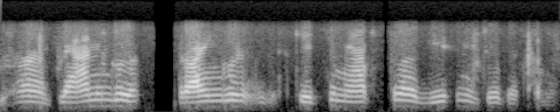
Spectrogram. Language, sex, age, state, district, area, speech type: Telugu, male, 30-45, Andhra Pradesh, Srikakulam, urban, conversation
